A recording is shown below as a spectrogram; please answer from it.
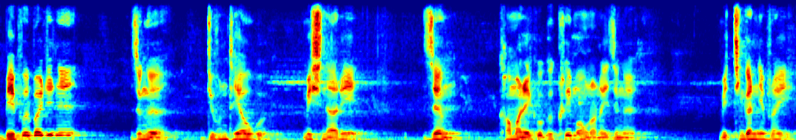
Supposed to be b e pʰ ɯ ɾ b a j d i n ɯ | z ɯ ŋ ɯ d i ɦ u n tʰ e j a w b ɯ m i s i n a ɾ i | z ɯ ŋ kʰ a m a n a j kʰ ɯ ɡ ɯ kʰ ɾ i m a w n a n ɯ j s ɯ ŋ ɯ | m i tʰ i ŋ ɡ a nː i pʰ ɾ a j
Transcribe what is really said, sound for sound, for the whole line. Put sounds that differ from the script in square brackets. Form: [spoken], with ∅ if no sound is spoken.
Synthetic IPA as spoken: b e pʰ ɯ ɾ b a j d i n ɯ | z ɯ ŋ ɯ d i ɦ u n tʰ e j a w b ɯ m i s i n a ɾ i | z ɯ ŋ kʰ a m a n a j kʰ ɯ ɡ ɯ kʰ ɾ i m a w n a n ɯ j [z] ɯ ŋ ɯ | m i tʰ i ŋ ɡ a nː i pʰ ɾ a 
